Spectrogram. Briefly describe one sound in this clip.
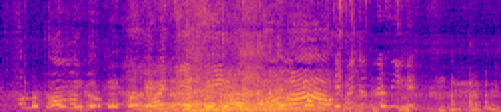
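A crowd of children shouts and laughs loudly.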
